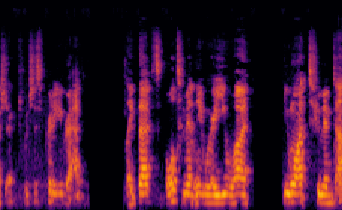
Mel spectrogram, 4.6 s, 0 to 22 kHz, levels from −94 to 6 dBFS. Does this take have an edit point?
yes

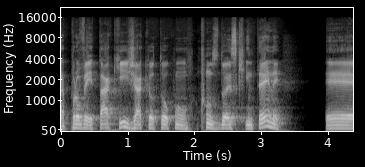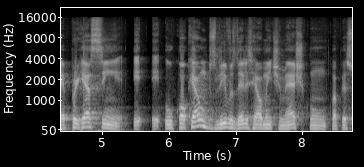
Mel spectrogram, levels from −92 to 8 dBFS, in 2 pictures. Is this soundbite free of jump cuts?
yes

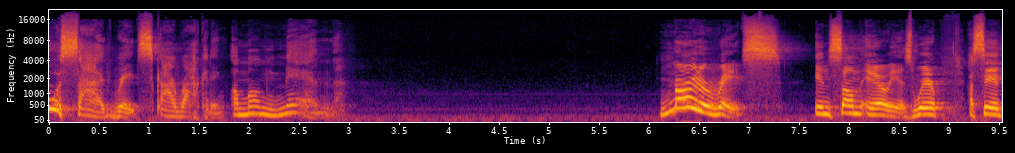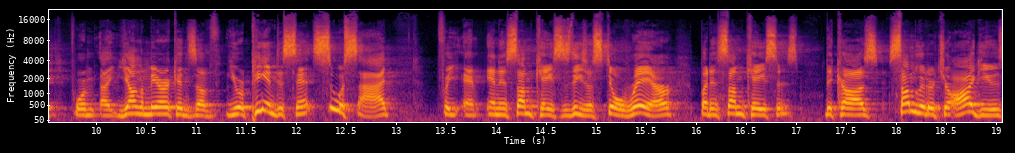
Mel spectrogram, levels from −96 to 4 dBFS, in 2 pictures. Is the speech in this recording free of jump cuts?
no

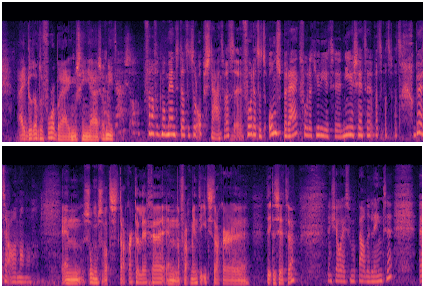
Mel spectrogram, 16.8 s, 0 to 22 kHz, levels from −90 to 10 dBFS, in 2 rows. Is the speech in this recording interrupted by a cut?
yes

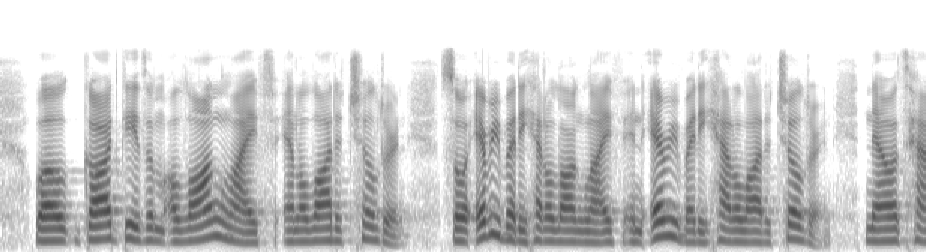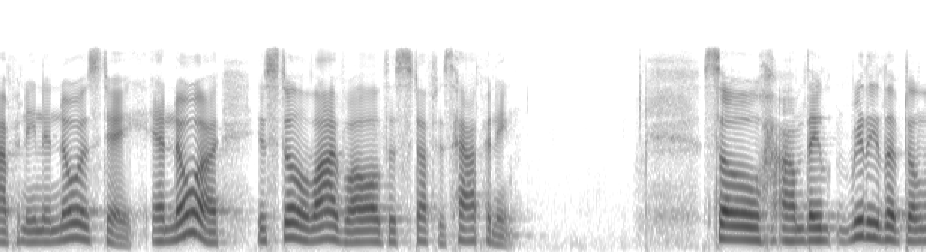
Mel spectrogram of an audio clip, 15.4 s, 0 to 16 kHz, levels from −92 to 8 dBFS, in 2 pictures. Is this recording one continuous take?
no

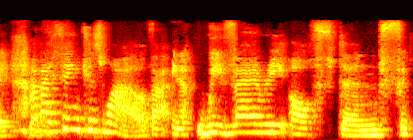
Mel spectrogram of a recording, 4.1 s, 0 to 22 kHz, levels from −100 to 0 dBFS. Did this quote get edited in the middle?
yes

